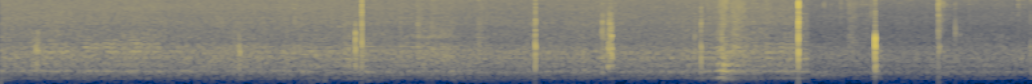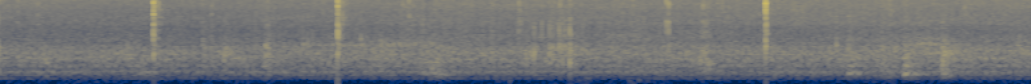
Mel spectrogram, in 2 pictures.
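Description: Honey bees buzz in a steady, faint drone during a hive removal, broken by scattered sharp clicks and taps close by.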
